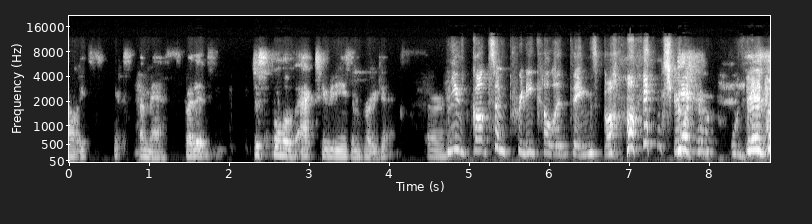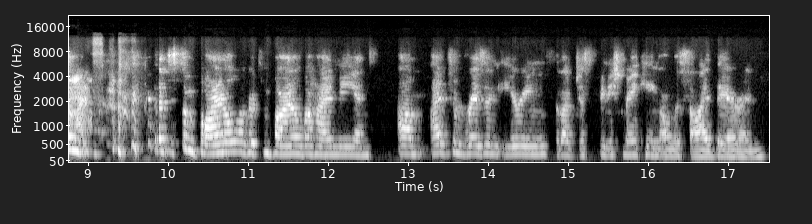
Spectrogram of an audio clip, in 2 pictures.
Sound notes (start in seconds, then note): 6.9 laughs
